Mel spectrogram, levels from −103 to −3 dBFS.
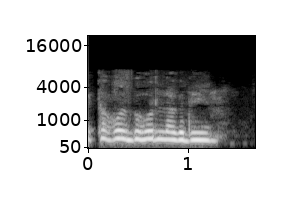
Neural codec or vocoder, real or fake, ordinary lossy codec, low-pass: none; real; AAC, 32 kbps; 7.2 kHz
